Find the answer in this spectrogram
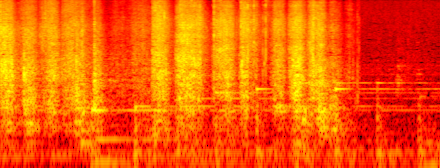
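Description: Knife sawing through a crusty baguette on a wooden cutting board: a quick run of rasping back-and-forth strokes through the hard crust that stops shortly before the end.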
